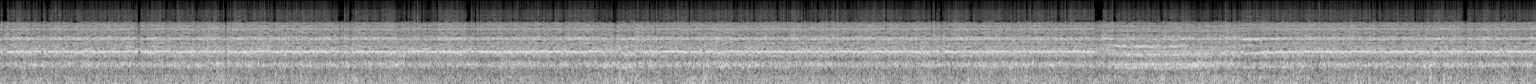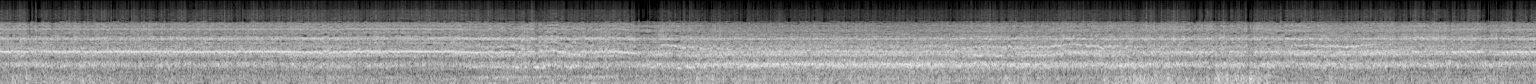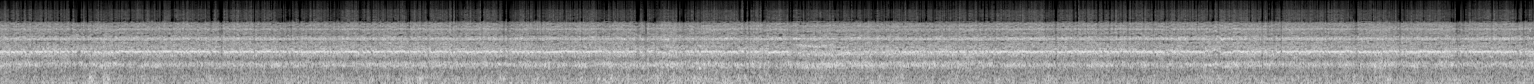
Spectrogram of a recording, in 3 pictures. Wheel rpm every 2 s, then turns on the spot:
240, 240, 230, 240, 230, 230, 230, 230, 230, 230, 220, 200, 210, 230, 230, 230, 240, 230, 230, 230, 230, 230, 240.
none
